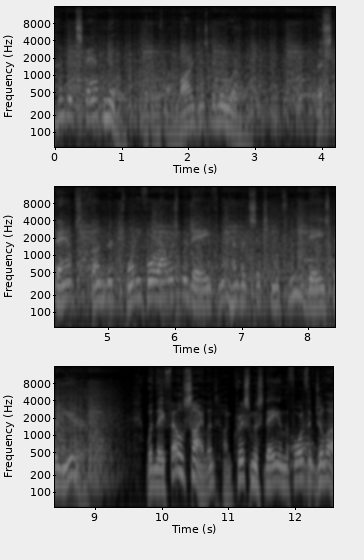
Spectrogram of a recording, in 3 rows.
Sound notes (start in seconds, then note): 0.0 loud clanking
